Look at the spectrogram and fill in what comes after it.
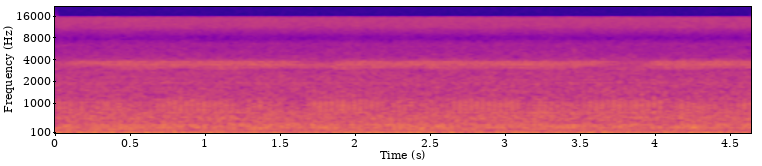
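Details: Nursing kittens give an unbroken, deep, rumbling purr, even in loudness from start to end, with no other clear sounds.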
